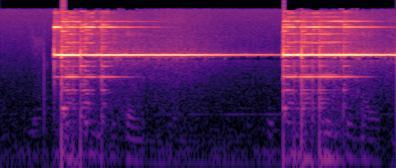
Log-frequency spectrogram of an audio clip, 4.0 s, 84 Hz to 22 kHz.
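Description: Two bright metallic bell rings at the entrance of a school in a large 18th-century pinkish stone building on a small, tidy street. Each ring opens with a sharp strike, then a long, high, steady tone fades slowly.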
